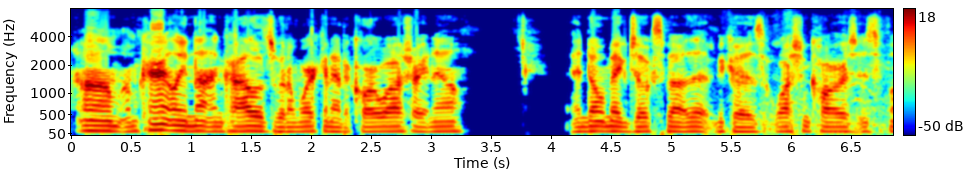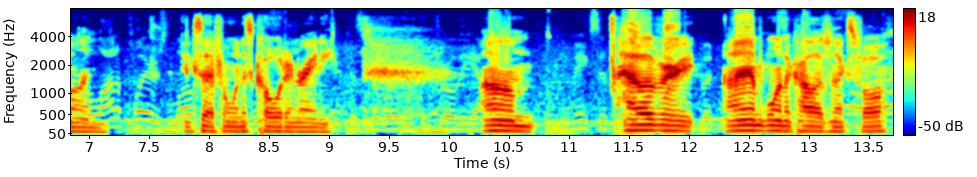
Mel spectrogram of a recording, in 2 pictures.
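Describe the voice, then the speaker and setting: This young gamer, nineteen, speaks at a normal speed in a lowish voice with little pitch movement, bright and forceful. He rambles loosely through gameplay commentary for his YouTube channel, correcting himself as he goes. The audio is rough.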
